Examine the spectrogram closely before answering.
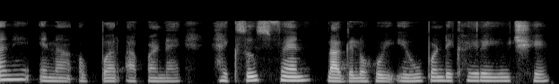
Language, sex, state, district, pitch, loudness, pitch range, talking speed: Gujarati, female, Gujarat, Valsad, 165 Hz, -23 LUFS, 150-180 Hz, 130 wpm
